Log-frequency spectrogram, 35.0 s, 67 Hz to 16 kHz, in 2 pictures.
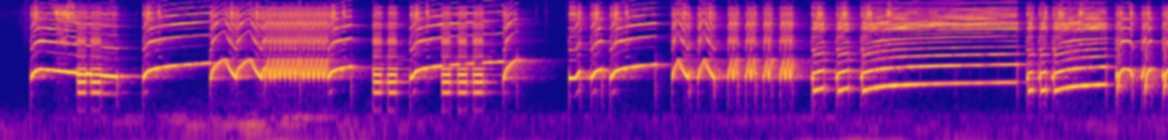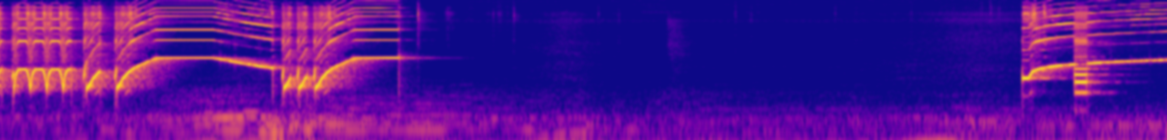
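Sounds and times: electronic siren: 0.4s - 24.5s, 32.8s - 35.0s.

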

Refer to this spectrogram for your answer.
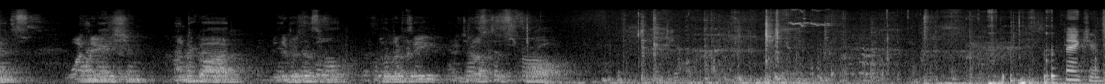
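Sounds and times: office chairs clicking and rattling: 5.3s - 11.0s.

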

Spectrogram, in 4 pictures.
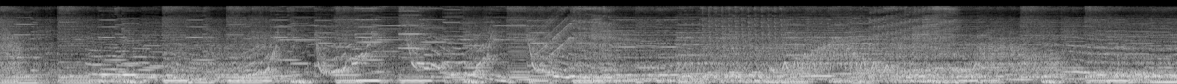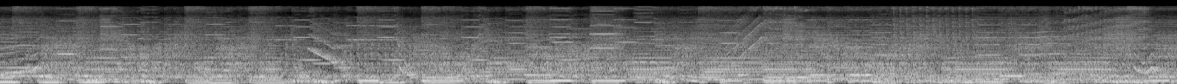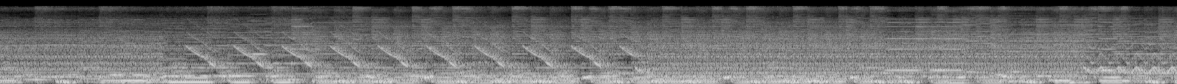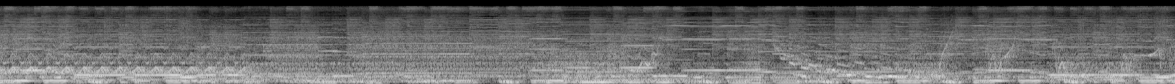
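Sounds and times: experimental electronic music: 0.0s - 47.0s.

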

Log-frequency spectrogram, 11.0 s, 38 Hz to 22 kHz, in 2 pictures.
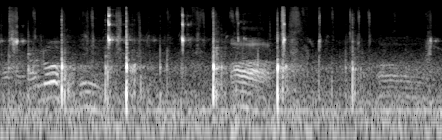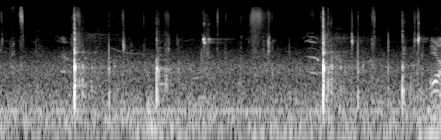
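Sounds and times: tennis racket hitting ball: 0.0s - 4.7s, 5.4s - 10.9s.

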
